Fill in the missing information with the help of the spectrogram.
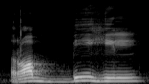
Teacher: اس با پہ قلقلہ نہیں ہوگا کیونکہ یہاں پہ تشدید ہے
